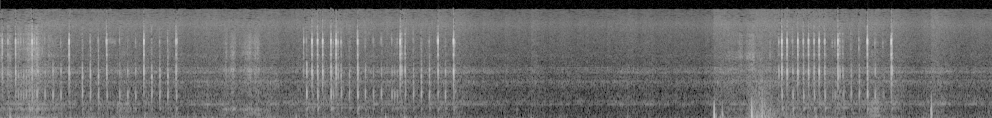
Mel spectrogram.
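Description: Bursts of rapid light clicking and rattling from metal turbocharger parts being handled, with a couple of single thumps near the end.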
